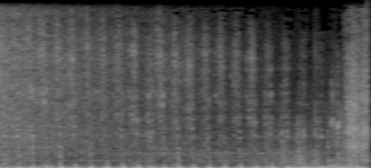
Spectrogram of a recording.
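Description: Deep, loud rumble from the film's sound design, pulsing in a fast, even flutter of about a dozen beats a second.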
